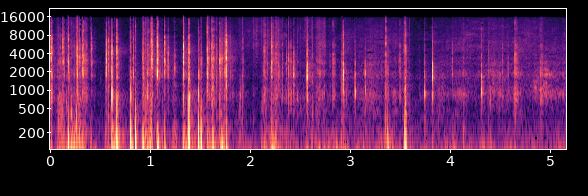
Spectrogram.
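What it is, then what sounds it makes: Plastic game controller, buttons and sticks clicked. Thumbs press the buttons and analog sticks of a hollow, translucent green plastic PS2 wireless controller held in both hands. Rapid, crisp plastic clicks and taps with a bright edge come in a dense burst at first, then thin out into softer, scattered clicks.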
